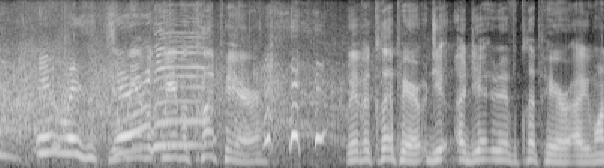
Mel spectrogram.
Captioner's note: applause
